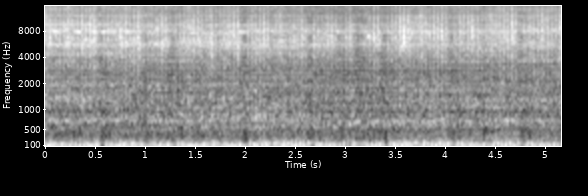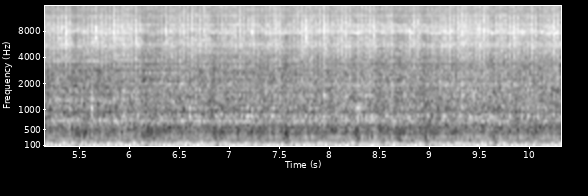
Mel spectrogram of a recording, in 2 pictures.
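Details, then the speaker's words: 1982 Ford V8 after fuel pressure regulator install, fuel pressure 6.5–7 psi (was about 9.5 psi without it): steady idle, lopes less than before, no black smoke or stumbling; normal idle. "it's not it's not loping as hard and it's not blowing black smoke out such a little idol"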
